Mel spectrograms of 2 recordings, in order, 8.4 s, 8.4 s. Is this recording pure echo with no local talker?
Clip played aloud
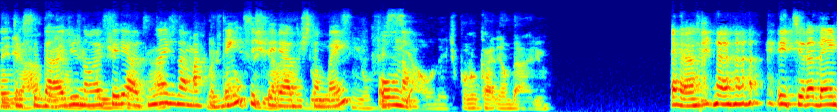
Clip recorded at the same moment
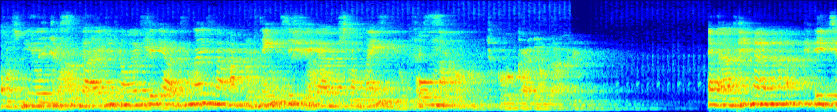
Yes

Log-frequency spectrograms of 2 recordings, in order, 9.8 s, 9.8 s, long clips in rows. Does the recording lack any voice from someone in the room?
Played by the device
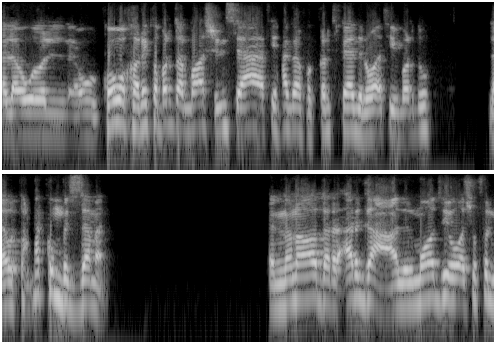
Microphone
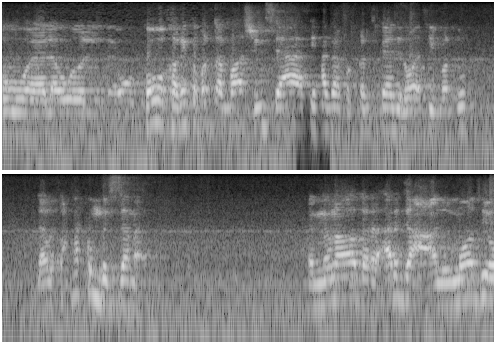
Yes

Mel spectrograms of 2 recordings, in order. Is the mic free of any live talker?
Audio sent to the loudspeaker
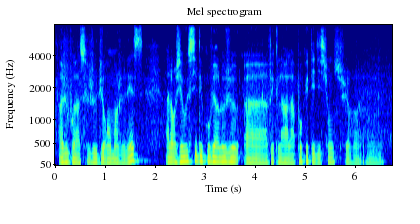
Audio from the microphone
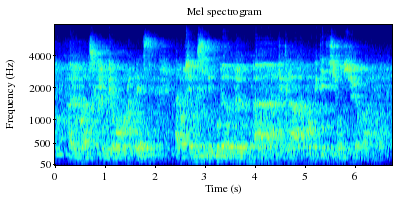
Yes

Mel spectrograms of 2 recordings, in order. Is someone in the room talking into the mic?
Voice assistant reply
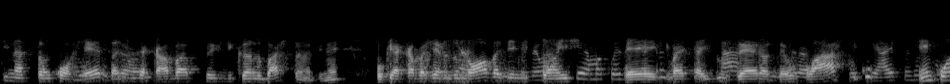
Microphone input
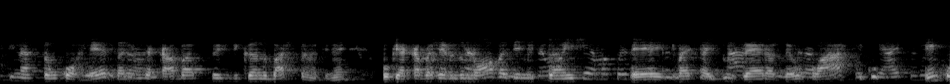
No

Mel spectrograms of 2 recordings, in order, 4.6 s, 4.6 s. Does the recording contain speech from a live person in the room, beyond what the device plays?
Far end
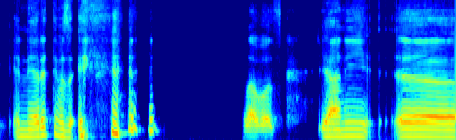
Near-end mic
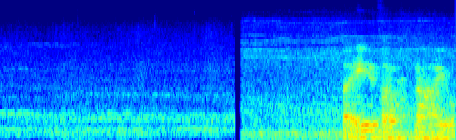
Yes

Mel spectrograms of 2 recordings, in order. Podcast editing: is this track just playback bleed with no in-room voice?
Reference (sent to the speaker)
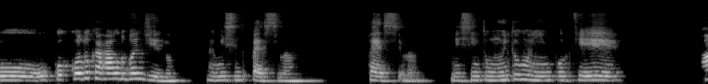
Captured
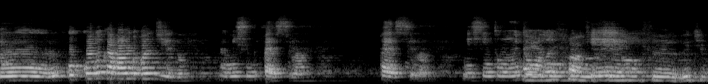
No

